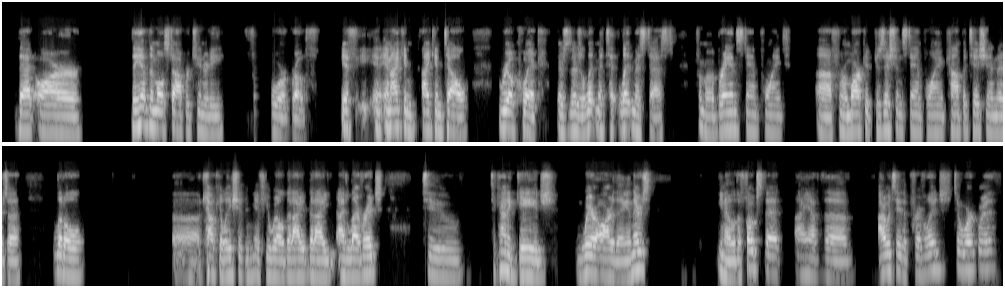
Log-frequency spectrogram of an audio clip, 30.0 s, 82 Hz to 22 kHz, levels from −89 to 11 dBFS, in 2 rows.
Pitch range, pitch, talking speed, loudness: 120-145 Hz, 130 Hz, 150 wpm, -15 LUFS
